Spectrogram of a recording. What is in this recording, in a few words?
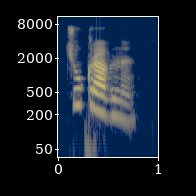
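"чукравны", Komi, female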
